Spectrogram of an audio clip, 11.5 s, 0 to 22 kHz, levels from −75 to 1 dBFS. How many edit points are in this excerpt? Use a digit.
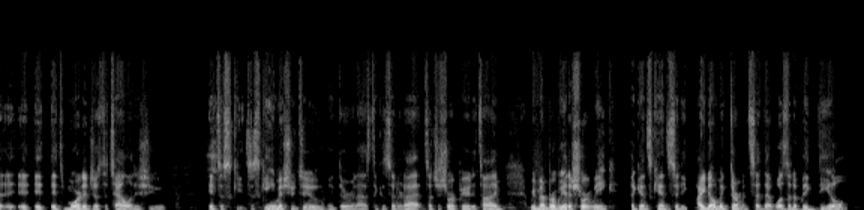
1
